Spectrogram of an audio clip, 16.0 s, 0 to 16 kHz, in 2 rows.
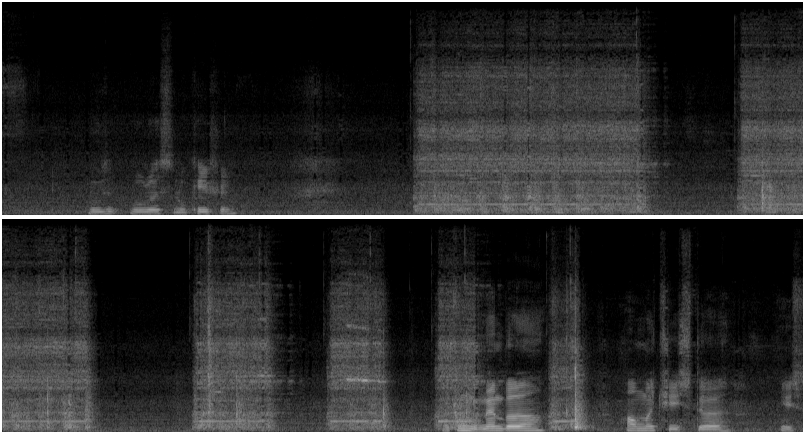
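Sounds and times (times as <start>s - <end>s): stepper motor whirring: 4.1s - 6.7s, 7.3s - 9.0s, 9.9s - 12.9s, 13.5s - 13.9s.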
